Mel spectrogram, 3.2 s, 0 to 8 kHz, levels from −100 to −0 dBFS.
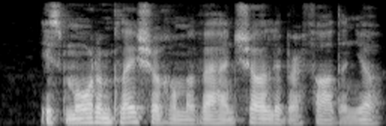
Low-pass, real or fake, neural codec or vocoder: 7.2 kHz; real; none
